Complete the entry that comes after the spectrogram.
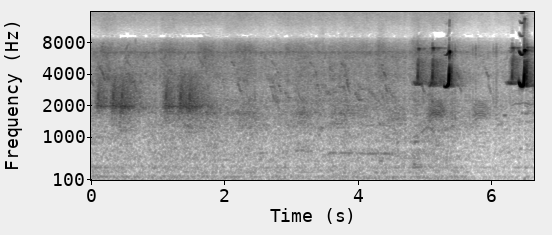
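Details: Rain quail; call; rival birds calling in competition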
